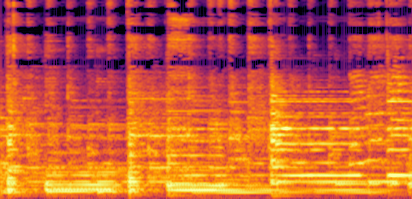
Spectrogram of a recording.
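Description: Yamaha PSR-E series portable keyboard playing held chords in F major, changing chord about every second.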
